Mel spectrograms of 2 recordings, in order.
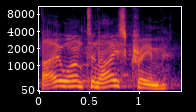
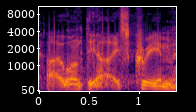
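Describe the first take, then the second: First: Higher, meek little frog asking; a cute frog shyly asks the troll for ice cream; timid frog. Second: Lower, firm insistence on the ice cream; the hero firmly tells the troll what she wants; determined hero. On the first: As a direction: ask for it without much conviction. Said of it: "the troll gets in the way of the frog". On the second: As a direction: say it like you truly want it. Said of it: "since you really want the ice cream". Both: Acted.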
